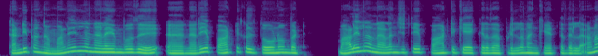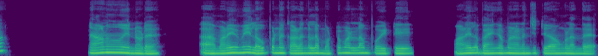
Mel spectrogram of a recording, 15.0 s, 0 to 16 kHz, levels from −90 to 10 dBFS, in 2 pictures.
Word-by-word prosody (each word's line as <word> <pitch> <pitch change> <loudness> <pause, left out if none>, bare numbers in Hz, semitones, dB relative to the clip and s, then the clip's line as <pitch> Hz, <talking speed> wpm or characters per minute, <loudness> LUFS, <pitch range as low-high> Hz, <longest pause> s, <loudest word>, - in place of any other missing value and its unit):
கண்டிப்பாங்க, 175 +2 +1
மழையில 230 - 0
நனையும்போது 175 -2 +4 0.3
அ - - 0 0.2
நெறைய 175 +11 +2
பாட்டுக்கள் 175 +3 -1
தோனும். 155 +2 +4
பட், 155 0 0 0.5
மழையில 215 - +2
நனஞ்சிட்டே 170 +2 0 0.2
பாட்டு 150 +4 -1
கேக்குறது 145 -1 +1
அப்படிலாம் 140 +2 -2
நான் 140 -1 -2
கேட்டது 135 0 -3
இல்ல. 130 - -1
ஆனா 210 +8 +2 1.1
நானும் 165 +3 +2
என்னோட 130 -2 0 0.7
அ - - +2 0.2
மனைவியுமே 155 +5 +3
லவ் 135 +3 0
பண்ண 145 -1 +1
காலங்கள்ல 135 +1 +1
மொட்டைமாடிலாம் 145 +2 -1
போயிட்டு, 130 0 -1 0.7
மழையில 140 +4 +1
பயங்கரமா 135 +1 0
நனைஞ்சிட்டு, 130 +1 -3
அவங்கள 130 0 -1
அந்த 125 -1 -2
150 Hz, 125 wpm, -23 LUFS, 135-170 Hz, 1.1 s, நனையும்போது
